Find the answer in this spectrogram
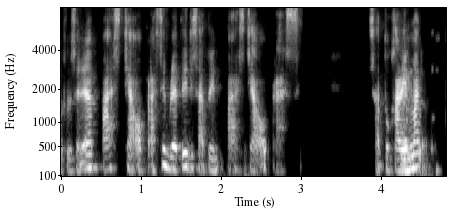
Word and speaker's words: pasca: Oh, boleh cek di Kamus Besar Bahasa Indonesia, bahwa tulisannya pasca operasi berarti disatuin pasca operasi. Satu kalimat Baik, Dok. pakai C. Bacanya juga C.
